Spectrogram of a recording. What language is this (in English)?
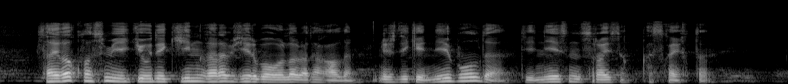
Kazakh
